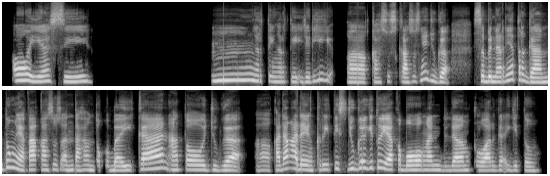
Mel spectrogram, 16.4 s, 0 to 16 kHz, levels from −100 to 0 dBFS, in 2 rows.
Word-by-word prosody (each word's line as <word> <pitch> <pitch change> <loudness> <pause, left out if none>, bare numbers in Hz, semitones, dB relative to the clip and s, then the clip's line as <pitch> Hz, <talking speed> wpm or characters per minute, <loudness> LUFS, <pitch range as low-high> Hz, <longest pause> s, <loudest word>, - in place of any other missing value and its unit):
Oh, 265 +2 +5
iya, 220 0 +1
sih. 215 0 -1 1.8
Mmm, 270 +2 +1
ngerti 235 -3 -4
ngerti. 205 0 -7 0.2
Jadi, 200 +3 -5 0.5
eee, 190 -1 +1
kasus 190 +2 -3
kasusnya 220 +10 -2
juga, 205 -7 0 0.3
sebenarnya 220 +4 +1
tergantung 210 +1 +1
ya, 200 -6 +2
Kak, 205 +1 +5
kasus 205 +1 -2
entah 195 -1 -2
untuk 195 0 -7
kebaikan 215 +9 +2
atau 205 0 +1
juga, 190 -1 +1 0.2
eee, 185 0 -7
kadang 215 +8 +2
ada 230 -4 +4
yang 195 -2 0
kritis 215 +5 -4
juga, 250 +4 -1
gitu 280 +1 -3
ya? 215 -1 +7
Kebohongan 200 -1 +2
di 180 - -11
dalam 190 +1 +3
keluarga, 185 0 -1
gitu. 175 -2 -7
205 Hz, 125 wpm, -20 LUFS, 190-235 Hz, 1.8 s, ya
